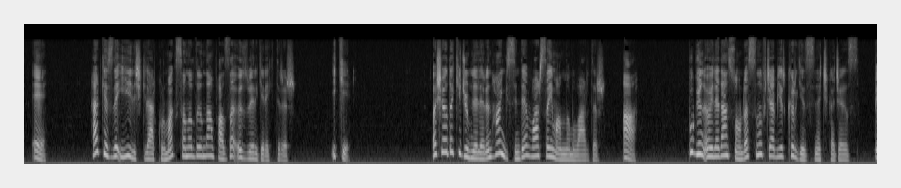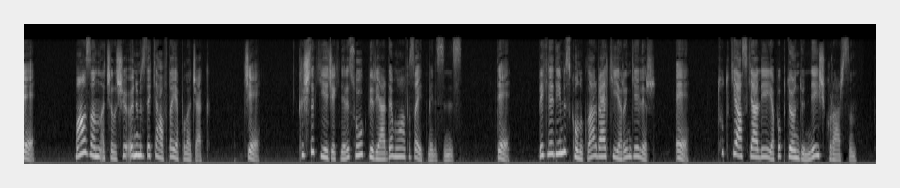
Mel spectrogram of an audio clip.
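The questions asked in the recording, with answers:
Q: Aşağıdaki cümlelerin hangisinde varsayım anlamı vardır?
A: E: Tut ki askerliği yapıp döndün, ne iş kurarsın?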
